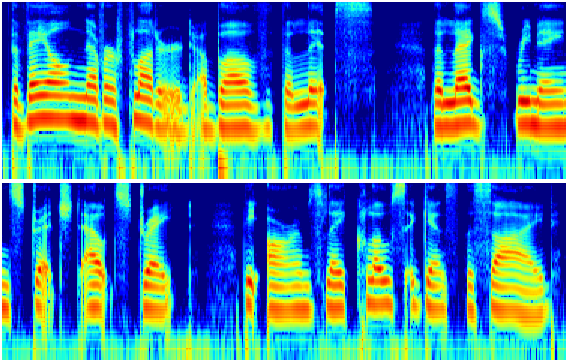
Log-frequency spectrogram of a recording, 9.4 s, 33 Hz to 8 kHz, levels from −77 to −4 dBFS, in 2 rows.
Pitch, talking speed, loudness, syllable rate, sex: 170 Hz, 130 wpm, -19 LUFS, 3.8 syllables/s, female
